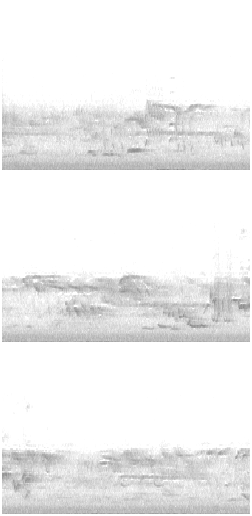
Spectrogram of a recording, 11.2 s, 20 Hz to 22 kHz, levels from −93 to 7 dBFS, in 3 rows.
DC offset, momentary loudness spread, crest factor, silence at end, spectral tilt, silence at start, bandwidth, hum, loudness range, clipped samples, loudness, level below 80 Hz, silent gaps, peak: under 0.1%; 8 LU; 16 dB; 0 s; -2 dB/octave; 0 s; 16 kHz; none; 4 LU; under 0.1%; -54 LUFS; -60 dBFS; none; -40 dBFS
